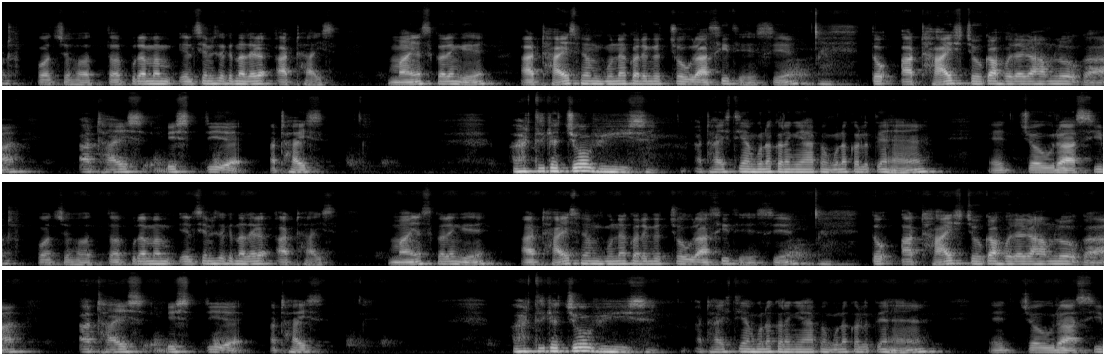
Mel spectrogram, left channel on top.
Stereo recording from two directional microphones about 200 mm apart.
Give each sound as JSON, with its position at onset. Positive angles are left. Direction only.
{"t": 0.0, "sound": "speech", "side_deg": 35}
{"t": 12.6, "sound": "speech", "side_deg": 25}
